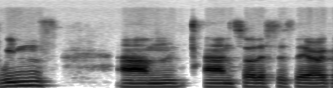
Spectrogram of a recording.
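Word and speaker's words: Wemyss: And so that's Weems, so Weyss, pronounced Weems.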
